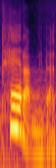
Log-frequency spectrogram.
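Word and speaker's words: Terah: 이름은 달의 신의 이름이에요 그래서 데라를 영어로 발음하면 테라입니다 테라 맥주 이름이 테라네요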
